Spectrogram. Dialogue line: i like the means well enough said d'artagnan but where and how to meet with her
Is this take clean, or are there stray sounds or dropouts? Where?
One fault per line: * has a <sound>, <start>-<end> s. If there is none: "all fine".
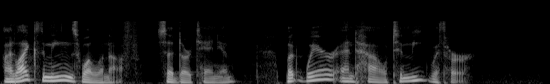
all fine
